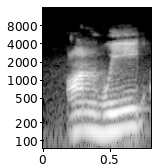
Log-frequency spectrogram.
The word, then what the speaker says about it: ennui: Ennui, I believe it's pronounced. E-N-N-U-I. – Yes, ennui.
